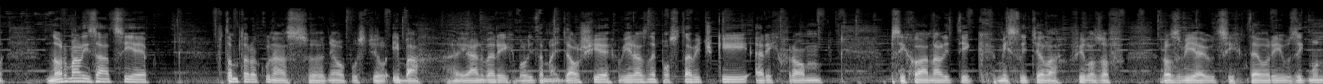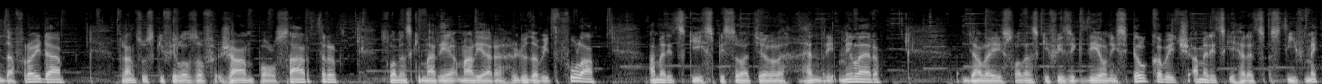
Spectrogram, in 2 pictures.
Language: Slovak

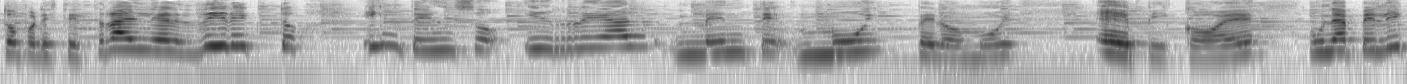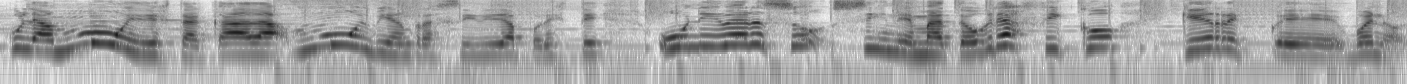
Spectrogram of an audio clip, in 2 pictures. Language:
Spanish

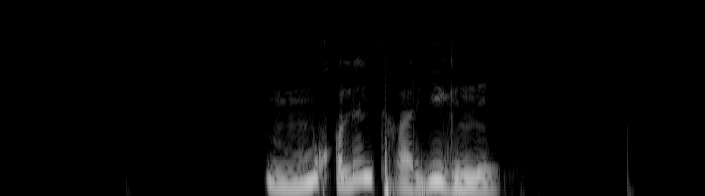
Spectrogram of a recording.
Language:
Kabyle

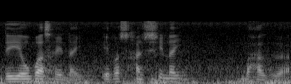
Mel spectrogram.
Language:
Bodo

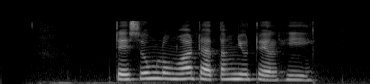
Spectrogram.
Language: Javanese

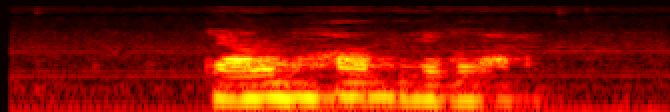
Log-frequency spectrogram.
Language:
Uzbek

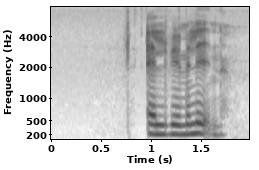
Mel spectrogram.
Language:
Swedish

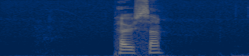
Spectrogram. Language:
Norwegian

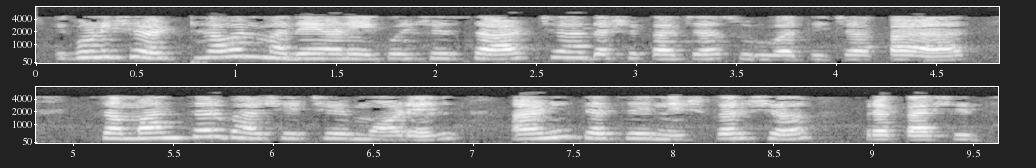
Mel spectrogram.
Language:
Marathi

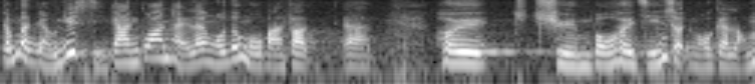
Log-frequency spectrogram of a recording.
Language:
Cantonese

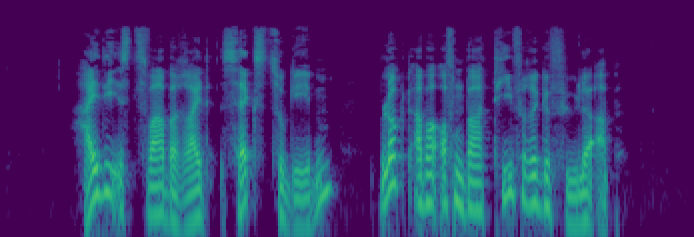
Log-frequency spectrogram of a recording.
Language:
German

